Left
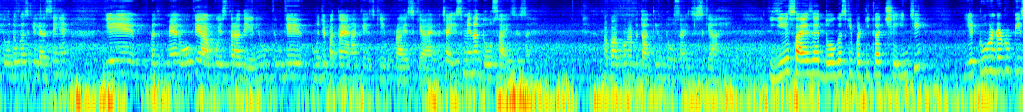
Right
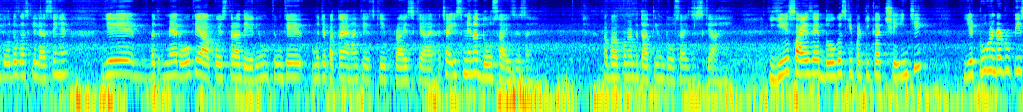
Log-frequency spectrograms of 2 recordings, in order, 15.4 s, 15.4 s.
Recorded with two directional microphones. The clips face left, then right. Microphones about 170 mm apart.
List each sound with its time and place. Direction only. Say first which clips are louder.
0.2 s a woman's voice: right 6 dB; 30° right (ahead or behind)
9.0 s a woman's voice: right 7 dB; 35° right (ahead or behind)
11.5 s a woman's voice: right 2 dB; 10° right (ahead or behind)
13.5 s speech: right 10 dB; 25° right (ahead or behind)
